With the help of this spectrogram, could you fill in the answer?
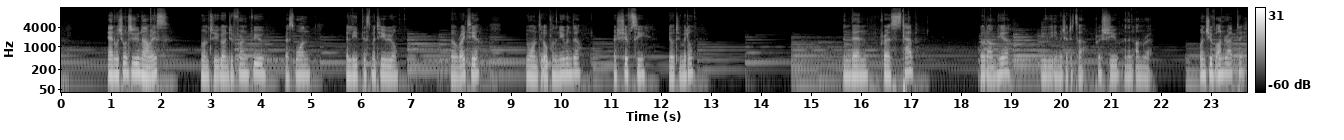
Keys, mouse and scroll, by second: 1.8 KP_1, 1.8 KP_4, 3.0 KP_1, 11.3 shift+c, 16.8 Tab, 20.8 u.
